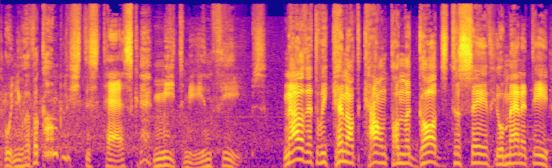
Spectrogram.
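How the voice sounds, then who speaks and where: A man voicing an anxious, scholarly older priest in a video game, with a theatrical, halting delivery. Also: fairly high pitch, expressive, sharp tone, slight background noise. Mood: resolute, urgent. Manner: theatrical, halting, muttering then exclaiming. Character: anxious, scholarly male priest-mentor of an ancient order.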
